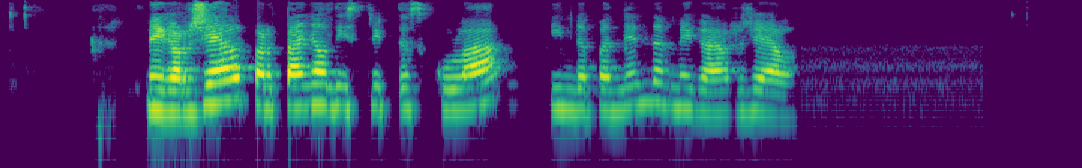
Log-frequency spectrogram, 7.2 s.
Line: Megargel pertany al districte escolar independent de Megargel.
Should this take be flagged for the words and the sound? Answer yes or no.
no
